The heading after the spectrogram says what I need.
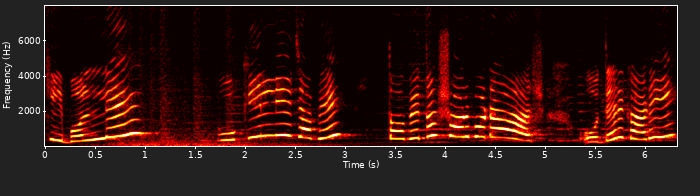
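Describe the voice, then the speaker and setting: A woman's voice: very high voice, expressive, slow pace, sharp tone, exaggerated voice. A woman playing a greedy, haughty, scheming wife in a melodramatic cartoon dub. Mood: impatient, alarmed. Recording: music behind the voice.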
